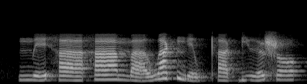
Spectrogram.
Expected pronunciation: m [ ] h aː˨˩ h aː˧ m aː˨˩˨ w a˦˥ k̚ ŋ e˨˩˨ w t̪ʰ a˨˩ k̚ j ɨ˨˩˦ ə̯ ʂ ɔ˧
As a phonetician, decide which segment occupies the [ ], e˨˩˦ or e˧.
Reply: e˨˩˦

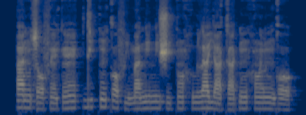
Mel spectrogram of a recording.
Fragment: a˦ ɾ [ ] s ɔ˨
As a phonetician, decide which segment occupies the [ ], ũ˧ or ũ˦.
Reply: ũ˧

